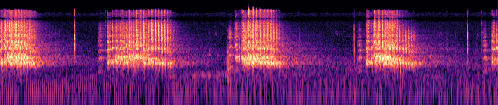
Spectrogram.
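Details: Sandhill cranes calling from a neighbouring hayfield north of the Twin Cities: harsh, trumpeting rattles of about a second each, four bursts with short gaps and faint clicks between.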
